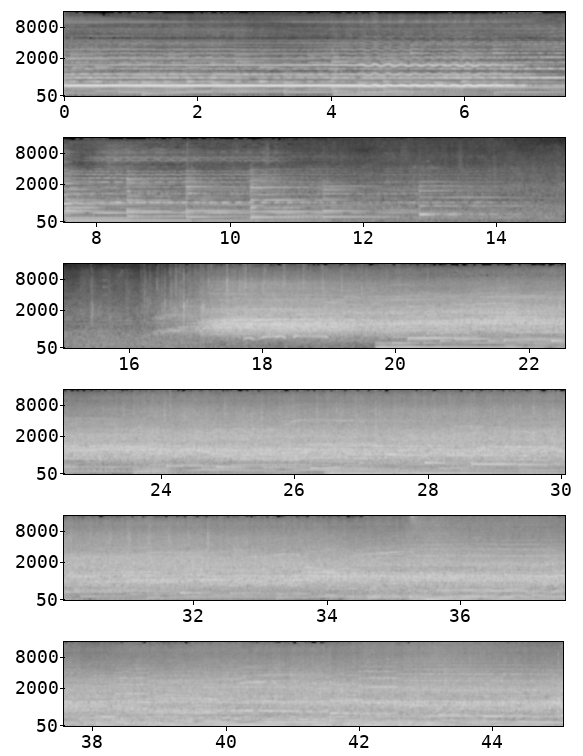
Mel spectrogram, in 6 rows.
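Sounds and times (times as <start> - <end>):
audience applauding and cheering: 0.0 - 2.7, 15.1 - 45.0
slow sustained chords music: 19.8 - 45.0.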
